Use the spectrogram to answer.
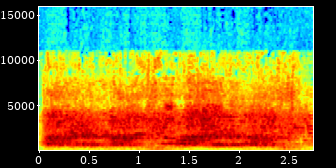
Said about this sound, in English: At the president's rally last night, the crowd broke into chants calling for Dr. Anthony Fauci's removal.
